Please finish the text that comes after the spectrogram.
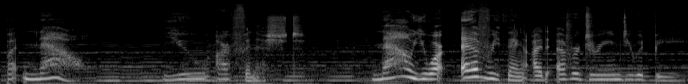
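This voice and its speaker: A woman doing a gentle, soft-spoken master potter. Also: very high voice, normal speed, soft background music. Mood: tender. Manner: soft, calm, hushed.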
